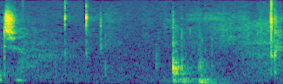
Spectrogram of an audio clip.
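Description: Two light, sharp clicks close together about half a second in, then a soft low thud a little after the middle, over quiet room tone.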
